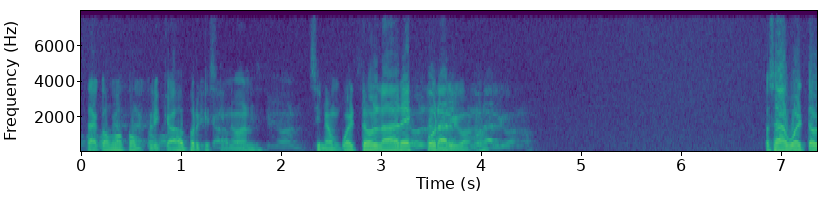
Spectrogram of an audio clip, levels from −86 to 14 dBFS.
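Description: Echo with no canceller: the far end's loudspeaker feeds back into its microphone unremoved, so throughout, every phrase returns about half a second later, about 14 dB quieter and thin.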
